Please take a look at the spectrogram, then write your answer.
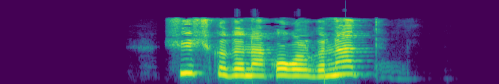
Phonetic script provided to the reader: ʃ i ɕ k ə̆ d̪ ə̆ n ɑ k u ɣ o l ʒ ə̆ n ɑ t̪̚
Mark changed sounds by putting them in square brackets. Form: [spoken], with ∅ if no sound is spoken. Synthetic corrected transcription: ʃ [y] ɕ k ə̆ d̪ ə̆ n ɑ k [o] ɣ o l [ɣ] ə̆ n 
